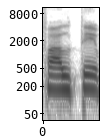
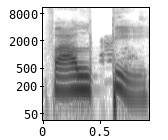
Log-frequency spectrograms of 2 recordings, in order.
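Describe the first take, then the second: First: The word ends with an 'e' vowel. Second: The word ends with an 'i' vowel. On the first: The speaker calls it wrong. "আমাদের এক ভাই ফালতে বলছেন" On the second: The speaker calls it right. "আমরা আরবির মতো করে উচ্চারণ করব।"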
